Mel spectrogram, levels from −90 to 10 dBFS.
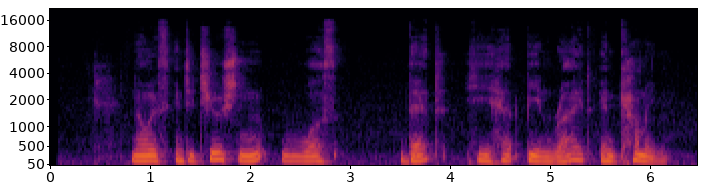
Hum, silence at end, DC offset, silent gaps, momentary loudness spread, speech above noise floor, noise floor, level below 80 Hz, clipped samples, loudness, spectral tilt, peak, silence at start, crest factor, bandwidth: none; 0.3 s; under 0.1%; none; 13 LU; 33 dB; -64 dBFS; -64 dBFS; under 0.1%; -32 LUFS; -7 dB/octave; -18 dBFS; 0.45 s; 14 dB; 16 kHz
